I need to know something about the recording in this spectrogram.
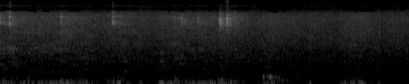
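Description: Near silence: faint room hum with a few faint, short computer clicks.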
